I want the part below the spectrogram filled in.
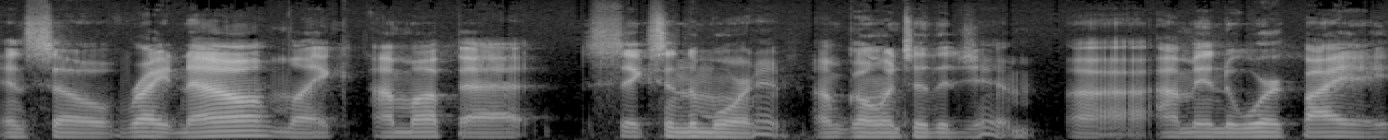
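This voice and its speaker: A man talks at a fairly slow pace in a fairly low pitch, with hardly any pauses. His intonation is monotone and flat, against a quiet background. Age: 30s. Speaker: podcast co-host. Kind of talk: casual chat. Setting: studio.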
